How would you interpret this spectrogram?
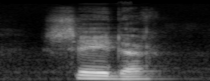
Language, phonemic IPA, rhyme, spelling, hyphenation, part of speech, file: Dutch, /ˈseː.dər/, -eːdər, seder, se‧der, noun, Nl-seder.ogg
- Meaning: 1. seder (Passover meal) 2. seder (portion of the Torah or Mishnah)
